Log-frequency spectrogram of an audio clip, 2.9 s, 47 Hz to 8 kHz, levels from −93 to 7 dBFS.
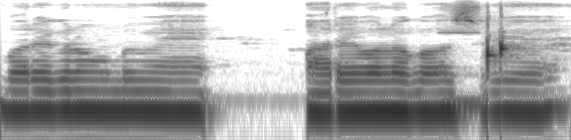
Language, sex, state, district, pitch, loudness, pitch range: Hindi, male, Uttar Pradesh, Shamli, 140 Hz, -21 LUFS, 135-145 Hz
